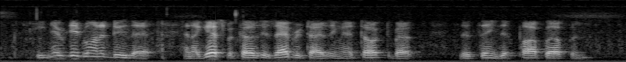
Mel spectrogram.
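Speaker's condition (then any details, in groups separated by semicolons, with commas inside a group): Parkinson's disease; age 88, no longer able to work, interview recorded by telephone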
